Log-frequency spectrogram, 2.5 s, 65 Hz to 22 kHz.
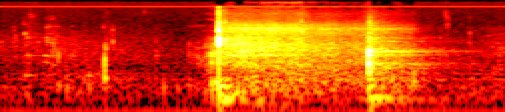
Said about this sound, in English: Give me 1 second to get some water here.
